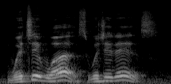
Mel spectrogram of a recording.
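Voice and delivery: smug insistence. Real, not acted. Smug insistence he was right.

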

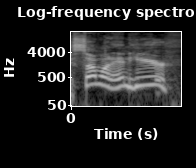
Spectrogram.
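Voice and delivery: high-pitched questioning call; mock calling out. Husband searching the barn for an intruder, mock calling out. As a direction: call out like a polite man investigating.

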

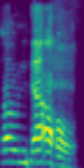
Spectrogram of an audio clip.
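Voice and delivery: high laughing oh no; tipsy mock dismay; laughing despair. Real, not acted. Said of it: "You set me up for failure".

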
